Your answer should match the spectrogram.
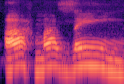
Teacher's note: O M tem um som de I, tá? Ele é nasal porque o som sai pela boca e pelas narinas. Se fosse oral, só saía pela boca. · eu tenho aqui um ditongo nasal decrescente. O M tem um som de I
